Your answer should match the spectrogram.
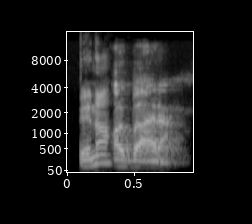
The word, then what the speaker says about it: Ogbonnia: How do you pronounce his name? Ogbonnia.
